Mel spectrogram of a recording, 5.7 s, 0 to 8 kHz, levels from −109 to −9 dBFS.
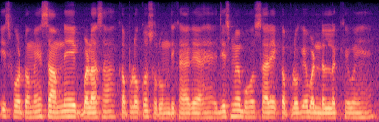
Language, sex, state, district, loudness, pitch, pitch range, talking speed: Hindi, male, Uttar Pradesh, Shamli, -19 LUFS, 125 Hz, 120-130 Hz, 230 wpm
